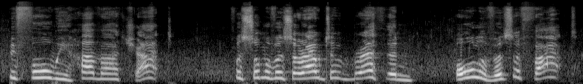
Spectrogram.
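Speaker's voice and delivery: very high, loud little-creature voice; crying oysters. Acted. Out-of-breath oysters asking for a rest, high protest. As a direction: plead in a high pipe. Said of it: "the oysters cried".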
